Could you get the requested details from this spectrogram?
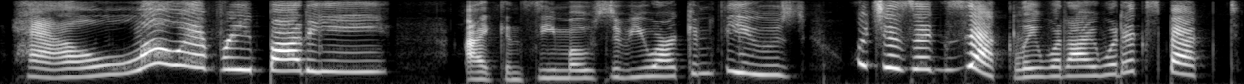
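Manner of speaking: terrible shrill screech, very high and very loud. Narrator reading Monokuma greeting everybody, Monokuma's terrible screeching voice. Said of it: "he said with his terrible screeching voice".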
